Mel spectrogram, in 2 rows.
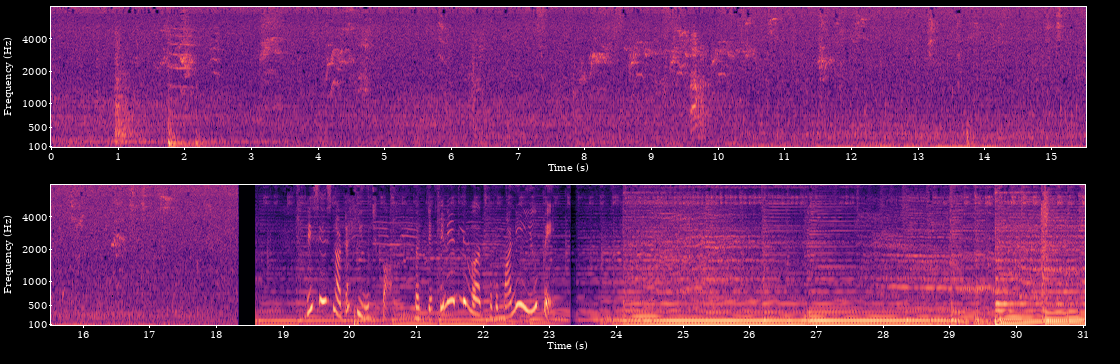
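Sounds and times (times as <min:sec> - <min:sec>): birds chirping and calling: 0:01.5 - 0:05.0, 0:07.8 - 0:18.0
high-pitched background whine: 0:23.8 - 0:27.8.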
